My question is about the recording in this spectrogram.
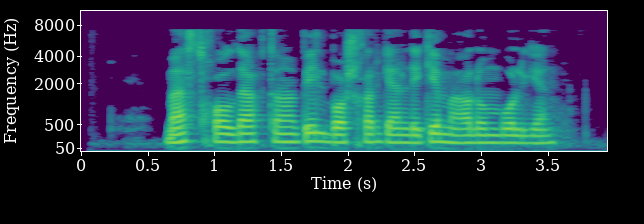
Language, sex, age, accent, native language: Uzbek, male, 18-24, Jizzax, Uzbek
